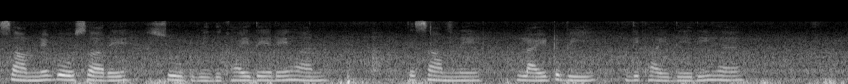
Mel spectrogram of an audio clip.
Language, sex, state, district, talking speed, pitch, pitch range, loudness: Punjabi, female, Punjab, Pathankot, 120 wpm, 190 Hz, 180-200 Hz, -19 LUFS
